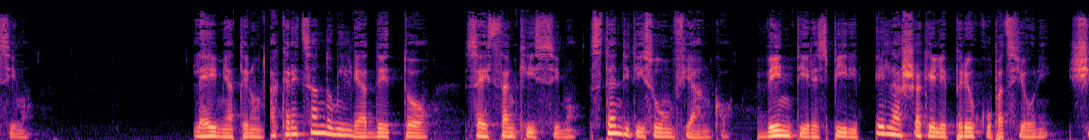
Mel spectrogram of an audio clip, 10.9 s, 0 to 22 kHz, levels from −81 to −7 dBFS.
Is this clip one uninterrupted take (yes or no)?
no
